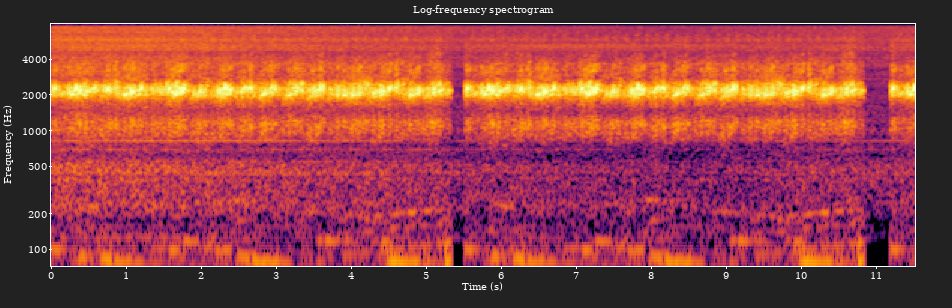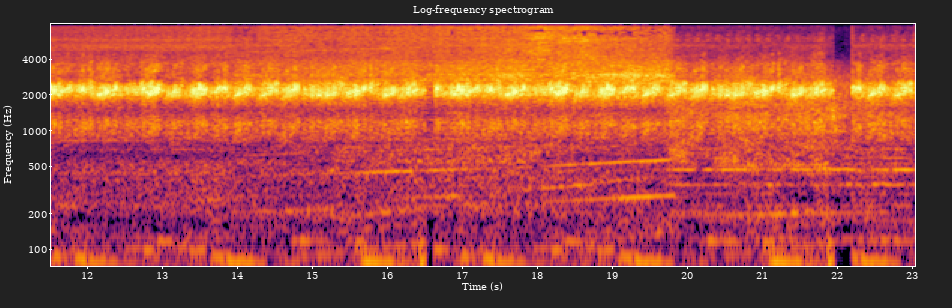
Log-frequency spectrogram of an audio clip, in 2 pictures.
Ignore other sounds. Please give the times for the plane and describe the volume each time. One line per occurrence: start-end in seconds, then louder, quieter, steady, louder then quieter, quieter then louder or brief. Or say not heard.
0.0-23.0 quieter then louder.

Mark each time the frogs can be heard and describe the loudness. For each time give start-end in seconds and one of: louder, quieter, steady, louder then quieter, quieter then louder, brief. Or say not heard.
0.0-23.0 steady.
